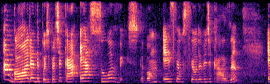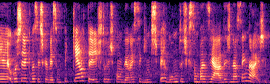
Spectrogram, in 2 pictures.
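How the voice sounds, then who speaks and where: A woman teaching a language lesson in a chatty way, saying example sentences slowly and often asking whether you follow. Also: sits high, pushed and bright. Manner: chatty, drawn-out model phrases, frequent tag questions. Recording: echoey room with faint noise.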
